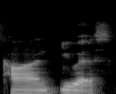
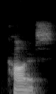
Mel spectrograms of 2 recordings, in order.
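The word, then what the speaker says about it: CONUS: this as con us conness and that's not the right way to say it but if you don't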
